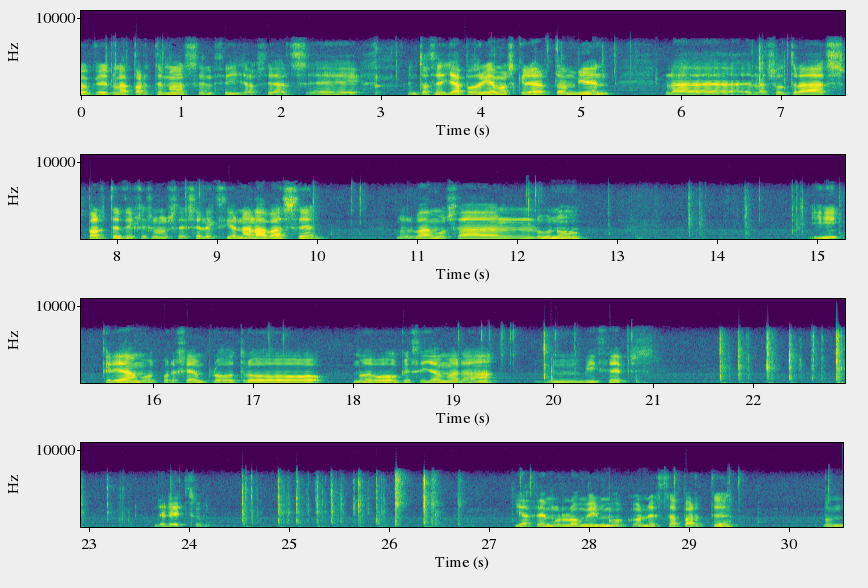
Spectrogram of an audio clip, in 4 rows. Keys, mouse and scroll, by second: 0.8-2.4 middle drag, 4.2 middle click, 4.9 click, 5.5 Escape, 7.0-8.9 middle drag, 8.9 click, 10.4-12.2 right drag, 12.2 click, 13.7 KP_7, 14.4-16.9 middle drag, 17.2 click, 19.3 click, 28.8 click, 30.4-30.5 right drag.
